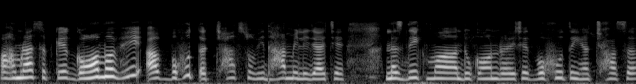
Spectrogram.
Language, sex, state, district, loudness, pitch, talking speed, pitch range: Angika, female, Bihar, Bhagalpur, -18 LUFS, 275 Hz, 235 wpm, 260-305 Hz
